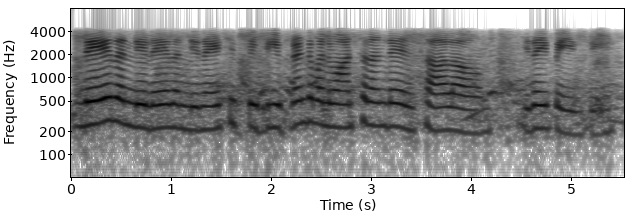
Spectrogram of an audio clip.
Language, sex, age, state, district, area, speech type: Telugu, female, 18-30, Andhra Pradesh, N T Rama Rao, urban, conversation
